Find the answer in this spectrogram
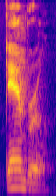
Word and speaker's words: Gambrill: I feel like you didn't pronounce the R. Gambrill.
